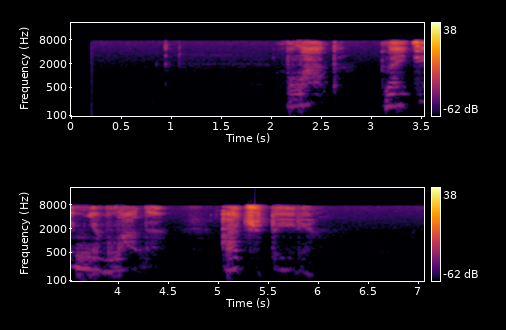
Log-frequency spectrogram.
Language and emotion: Russian, neutral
